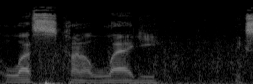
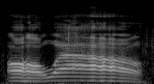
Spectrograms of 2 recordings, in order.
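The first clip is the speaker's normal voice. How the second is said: loud, higher, drawn-out exclamation; wowed outburst; loud amazement; 7 semitones higher, 8 dB louder than usual. Real, not acted. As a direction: exclaim in big surprise. Reacts to sudden lag.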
